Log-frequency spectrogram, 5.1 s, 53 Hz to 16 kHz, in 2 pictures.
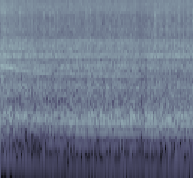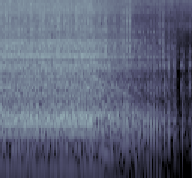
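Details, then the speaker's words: Husqvarna backpack blower after storage, repaired with throttle cable retainer and air filter replaced: smooth, steady two-stroke drone for about four seconds, then shut off and spinning down cleanly; runs normally, though it later started hard when about 15° cooler. "so as you just saw it didn't have any issues starting and running and everything went according to plan"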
